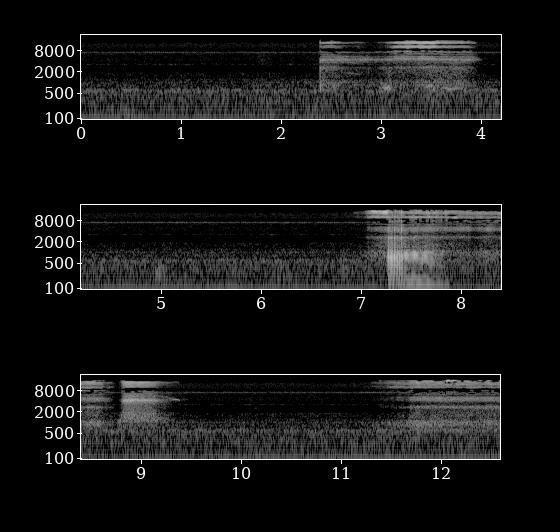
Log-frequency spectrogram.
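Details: Maria, a fourteen-year-old fawn female senior pug in Japan, snoring: steady low rough breathing rumble throughout, with a short louder voiced snort partway through and a few faint hissing bursts of background noise.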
